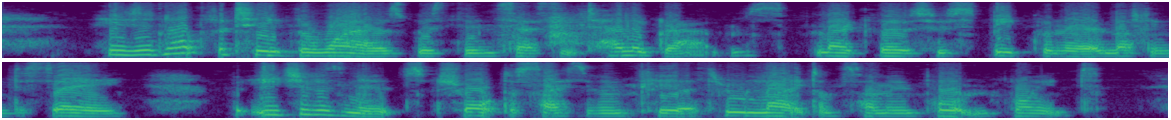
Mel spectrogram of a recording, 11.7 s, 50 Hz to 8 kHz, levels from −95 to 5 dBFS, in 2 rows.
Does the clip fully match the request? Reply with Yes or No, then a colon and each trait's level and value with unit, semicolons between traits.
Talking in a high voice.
No: medium, 165 Hz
